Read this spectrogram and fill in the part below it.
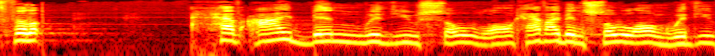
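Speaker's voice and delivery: play-acted fed-up, reproachful exasperation, pitched high. Quoting Jesus's reply to Philip, retelling Jesus's exasperation. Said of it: "Can you hear the exasperation in the voice of Jesus".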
